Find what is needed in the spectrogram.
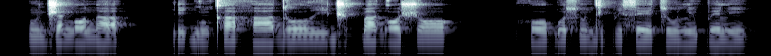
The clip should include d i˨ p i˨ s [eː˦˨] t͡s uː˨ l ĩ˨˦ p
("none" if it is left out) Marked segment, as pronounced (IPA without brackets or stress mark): eː˦˨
